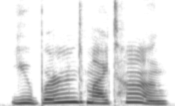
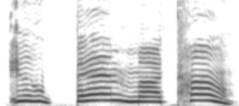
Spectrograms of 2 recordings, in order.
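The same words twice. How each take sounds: First: Said in the usual way. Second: High, slow "You bend my tongue" with consonants lost; burned-tongue cry. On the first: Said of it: "Granny came rushing into the room and translated". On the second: A narrator's reading. Coyote burned by chili, garbled high cry "You bend my tongue". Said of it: "cried Coyote".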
